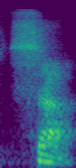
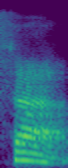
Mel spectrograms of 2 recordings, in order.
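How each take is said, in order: First: It starts with an s sound. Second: It starts with a th sound. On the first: The speaker calls it wrong. "we just pronounce it like this" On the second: This is the Arabic pronunciation. The speaker calls it right. "The tongue must come out"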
